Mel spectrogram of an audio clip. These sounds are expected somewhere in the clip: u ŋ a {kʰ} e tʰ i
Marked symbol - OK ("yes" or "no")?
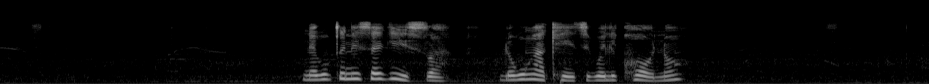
yes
